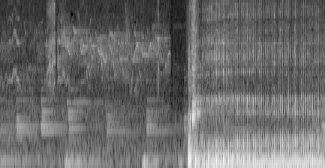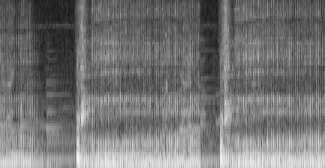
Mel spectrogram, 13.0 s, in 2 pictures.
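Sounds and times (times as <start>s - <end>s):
soft music with steady notes: 0.0s - 13.0s
deep animal roar: 3.7s - 7.4s, 8.0s - 13.0s.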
